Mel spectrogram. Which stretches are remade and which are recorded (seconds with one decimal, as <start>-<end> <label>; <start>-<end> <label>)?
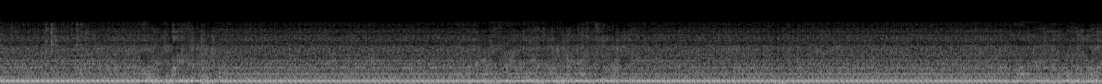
0.0-1.4 recorded; 1.4-2.3 remade; 2.3-4.7 recorded; 4.7-6.3 remade; 6.3-10.1 recorded; 10.1-11.0 remade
